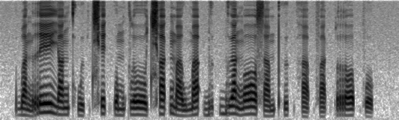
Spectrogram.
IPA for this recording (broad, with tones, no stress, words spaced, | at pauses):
ba˨˩ŋreː˥˩ja˧ŋ kʰwɯ˨˩k̚t͡ɕʰe˥˩k̚po˧m kloː˧t͡ɕʰa˦˥k̚ ma˧wma˥˩ʔ bɯ˦˥k̚ bɯ˥˩a̯ŋɔː˥˩ sa˦˥mpʰɯ˦˥k̚ ha˨˩p̚fa˨˩k̚prɔː˥˩p̚fo˨˩k̚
